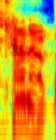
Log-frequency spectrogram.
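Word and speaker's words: Kena: It's K-E-N-A. So is it Kenna? – Yeah, it was Kenna, but like, I watched a developer interview not too long ago on that, and he pronounced it Kenya or something.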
